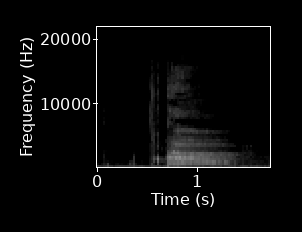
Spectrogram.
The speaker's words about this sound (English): Quick sip of water, boss. Don't mind me, boss.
